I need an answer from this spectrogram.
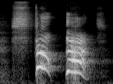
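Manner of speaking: very high, loud scream. A narrator's reading. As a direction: scream it at the boy. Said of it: "she screamed again".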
